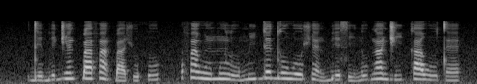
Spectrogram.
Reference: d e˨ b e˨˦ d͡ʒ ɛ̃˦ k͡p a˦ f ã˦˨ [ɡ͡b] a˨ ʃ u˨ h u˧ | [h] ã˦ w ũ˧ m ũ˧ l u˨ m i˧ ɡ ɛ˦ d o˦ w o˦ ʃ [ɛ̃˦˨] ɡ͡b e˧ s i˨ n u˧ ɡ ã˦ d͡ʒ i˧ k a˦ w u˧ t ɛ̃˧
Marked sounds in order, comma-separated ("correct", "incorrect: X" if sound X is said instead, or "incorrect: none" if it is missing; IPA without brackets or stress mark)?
incorrect: k͡p, incorrect: f, correct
